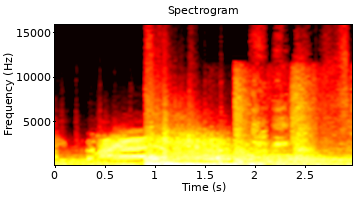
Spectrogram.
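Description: A single loud shotgun blast cracks out sharply over a noisy background, then trails off into a rumbling, ringing decay.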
